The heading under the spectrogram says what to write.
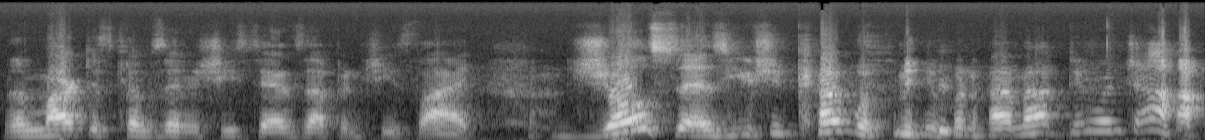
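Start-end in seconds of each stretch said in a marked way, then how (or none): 2.8-6.0 high, loud mock girlfriend; hammed-up bossy girl; demanding girlfriend. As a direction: lay down the law to the boyfriend. Girl demands boyfriend join her.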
